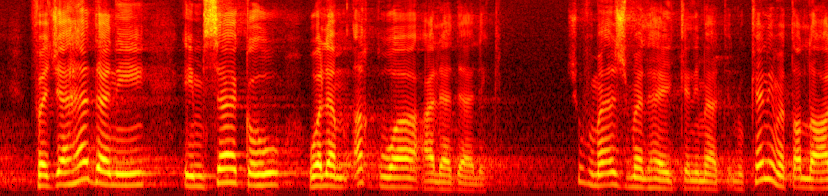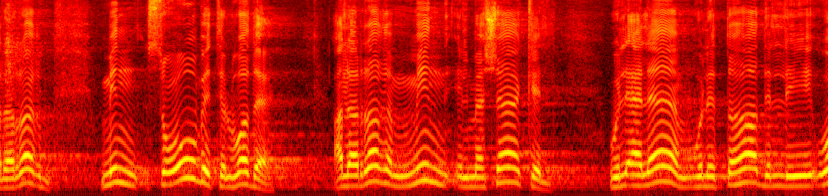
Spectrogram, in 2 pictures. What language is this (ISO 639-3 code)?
ara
